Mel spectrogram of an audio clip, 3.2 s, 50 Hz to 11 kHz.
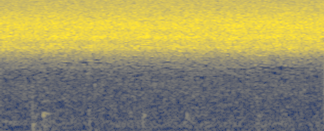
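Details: Cicadas keep up a loud, unbroken, high-pitched buzz in a steady chorus, with faint low rustles beneath, in a summer forest on a park hillside trail (Galsan) during the July 2024 rainy-season heatwave.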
